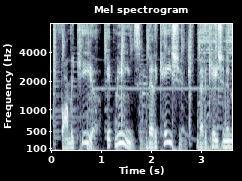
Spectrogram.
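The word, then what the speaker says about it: φαρμακεία: and definition of witchcraft the greek word is pronounced pharmakia it means medication medication in other words pharmacy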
